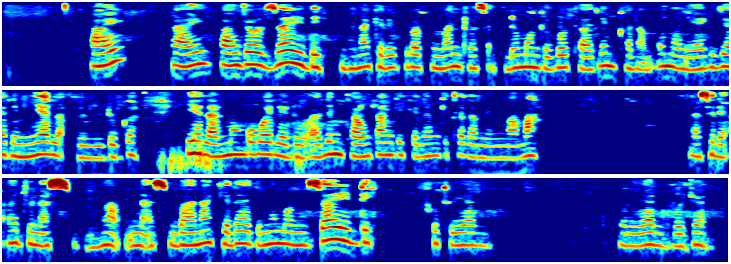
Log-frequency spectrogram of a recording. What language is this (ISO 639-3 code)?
kcn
